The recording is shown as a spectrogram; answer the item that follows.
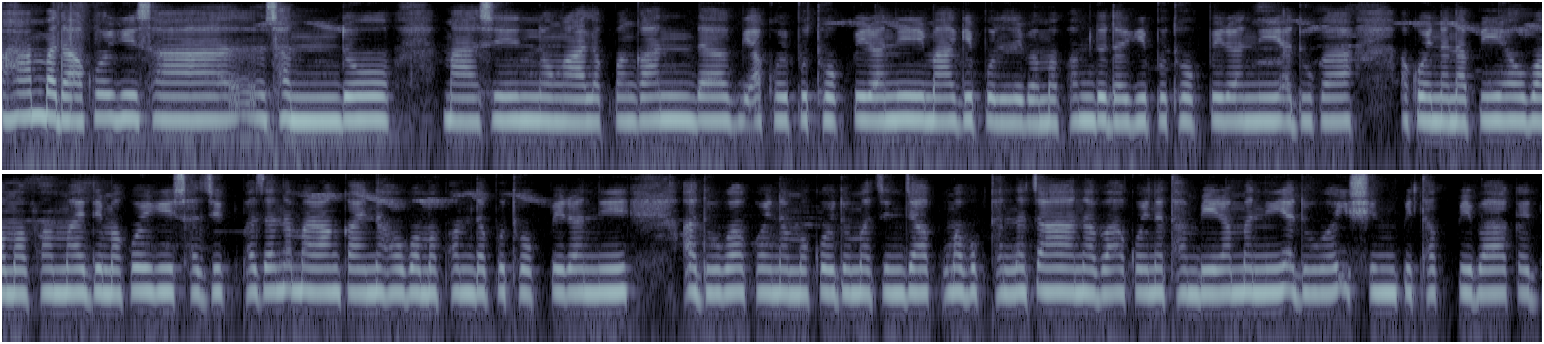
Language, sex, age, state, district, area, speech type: Manipuri, female, 30-45, Manipur, Tengnoupal, rural, spontaneous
